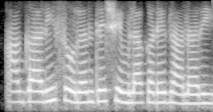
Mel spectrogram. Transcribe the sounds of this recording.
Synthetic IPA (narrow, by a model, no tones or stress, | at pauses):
aɡaɽiːsolənt̪eɕimlakəɽed͡zaɽ̃aɾiː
